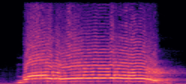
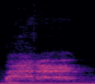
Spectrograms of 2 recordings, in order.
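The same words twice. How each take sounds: First: Loud excited shout. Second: Suddenly hushed whisper. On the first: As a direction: call it out full voice. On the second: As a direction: drop to a whisper. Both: Real, not acted. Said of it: "Sorry, I'm being loud".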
